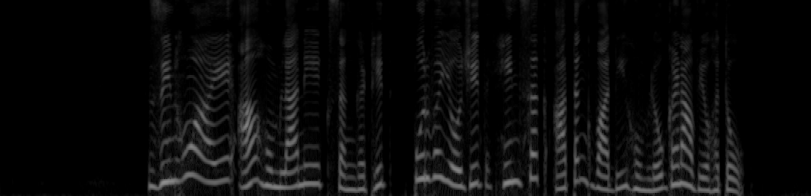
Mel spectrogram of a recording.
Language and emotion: Gujarati, neutral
